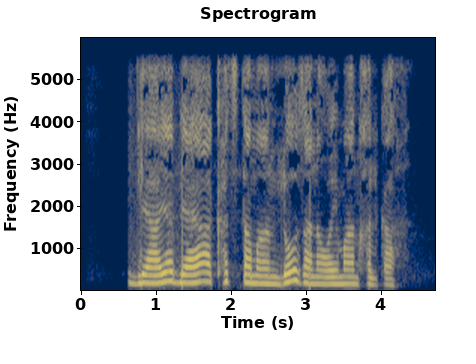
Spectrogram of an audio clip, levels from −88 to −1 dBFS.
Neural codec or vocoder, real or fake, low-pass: none; real; 5.4 kHz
